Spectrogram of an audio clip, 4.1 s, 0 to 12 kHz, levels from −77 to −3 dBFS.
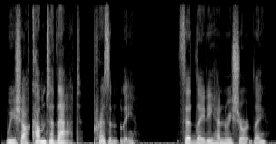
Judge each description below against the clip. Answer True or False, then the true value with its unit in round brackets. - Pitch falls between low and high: True (180 Hz)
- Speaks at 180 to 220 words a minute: False (145 wpm)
